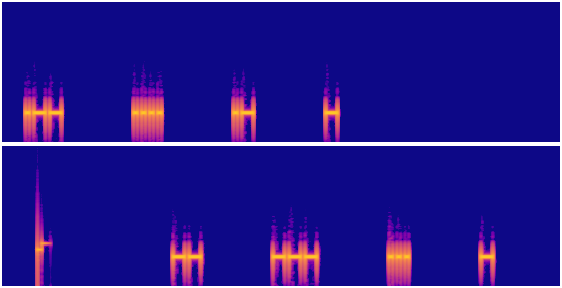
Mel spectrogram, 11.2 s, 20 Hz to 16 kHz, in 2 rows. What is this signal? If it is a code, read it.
Morse code, heard as a keyed tone, about 31 wpm, spaced as for 10 wpm, 690 Hz. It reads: WHAT MOST
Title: 6x Character Spacing - Top 200 Words - 30wpm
